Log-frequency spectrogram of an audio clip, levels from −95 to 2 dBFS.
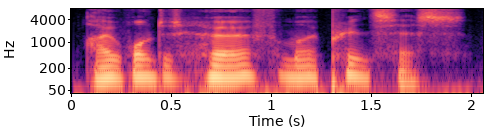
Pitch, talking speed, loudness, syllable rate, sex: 105 Hz, 175 wpm, -18 LUFS, 4.3 syllables/s, male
